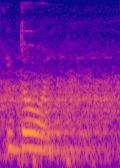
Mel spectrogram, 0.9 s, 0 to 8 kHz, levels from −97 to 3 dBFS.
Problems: constant background noise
